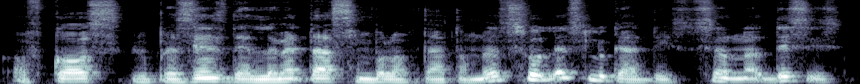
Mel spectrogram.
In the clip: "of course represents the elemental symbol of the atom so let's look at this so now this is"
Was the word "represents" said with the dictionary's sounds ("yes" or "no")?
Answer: yes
